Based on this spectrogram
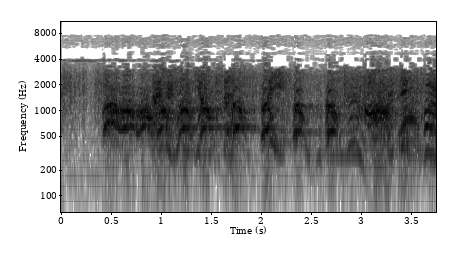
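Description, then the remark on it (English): A dog barks and yips continuously, the loud, excited bursts coming in quick succession with a few whiny, rising notes mixed in. “Dog, away from me. Call him off.”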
